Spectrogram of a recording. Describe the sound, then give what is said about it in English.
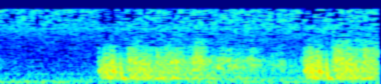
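Two loud shotgun blasts from a farm across the road in rural Ontario. Each blast starts sharply and leaves a lingering rumble, the second following about a second after the first. “What was that? Sounded like a shotgun. Someone must be clowning around. It came from the farm across the road.”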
